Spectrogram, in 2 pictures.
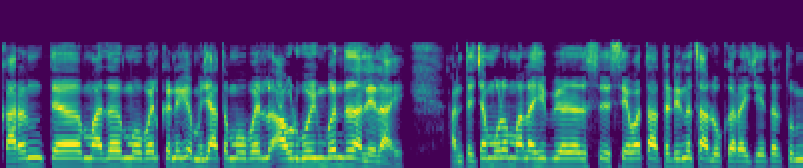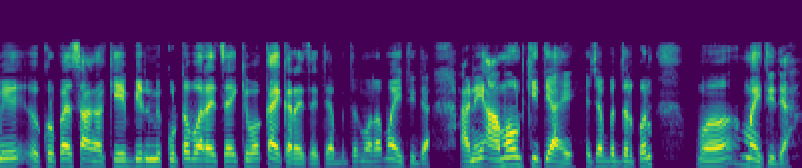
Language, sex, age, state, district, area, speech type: Marathi, male, 30-45, Maharashtra, Osmanabad, rural, spontaneous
